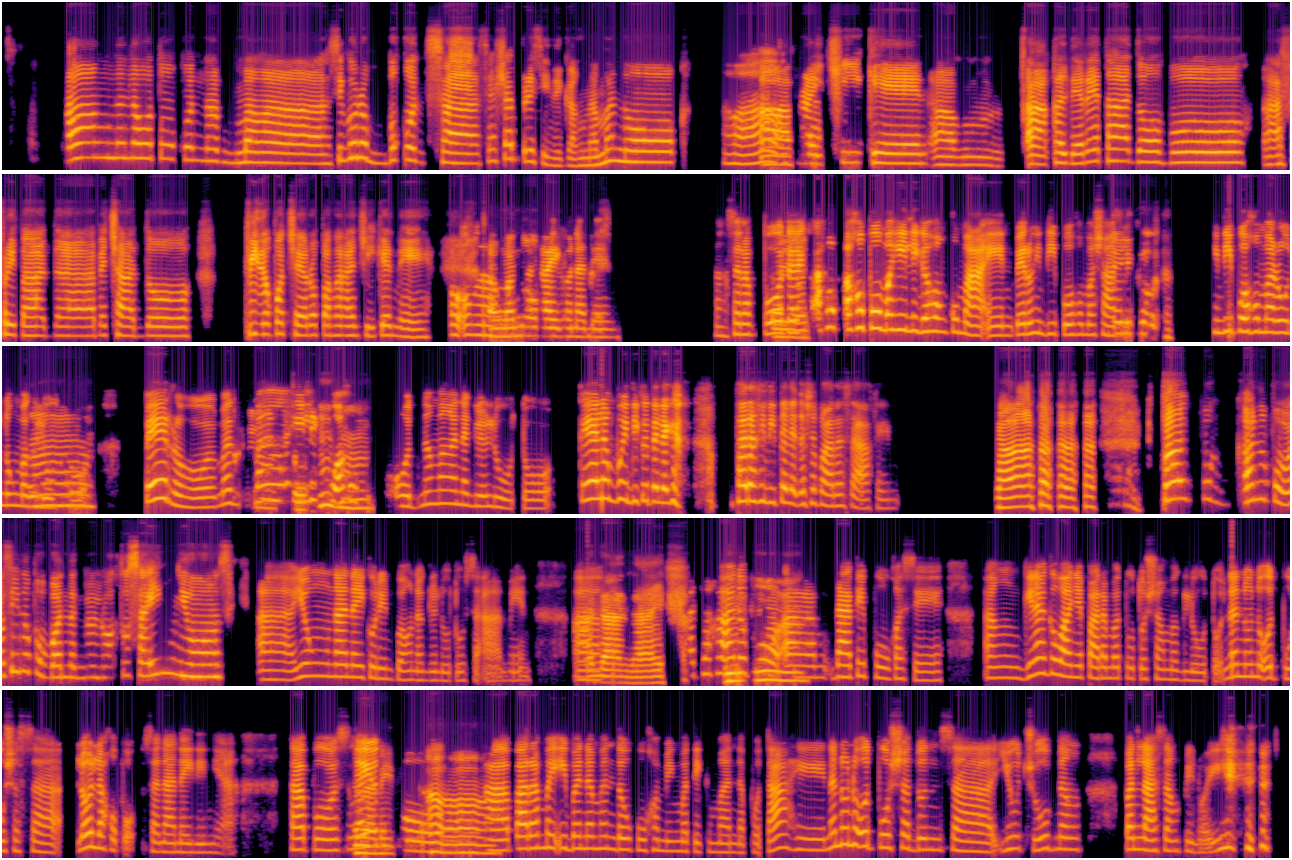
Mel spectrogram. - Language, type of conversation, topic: Filipino, unstructured, Ano ang pinakatumatak na karanasan mo sa pagluluto ng paborito mong ulam?
- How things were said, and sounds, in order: unintelligible speech; laugh; laugh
